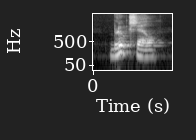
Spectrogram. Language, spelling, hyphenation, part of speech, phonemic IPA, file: Dutch, bloedcel, bloed‧cel, noun, /ˈblut.sɛl/, Nl-bloedcel.ogg
- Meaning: blood cell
